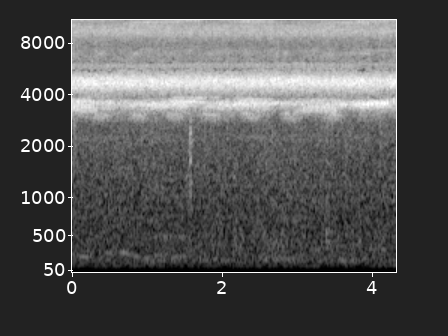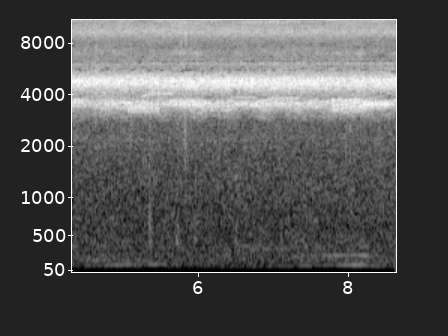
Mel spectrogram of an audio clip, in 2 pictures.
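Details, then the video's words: Crickets chirping in a backyard on a summer night in Virginia: a steady, unbroken high-pitched trill with a fainter, even higher shimmer above it. A soft low rumble and faint hum sit underneath. "Crickets Chirping Summer Night in Virginia"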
